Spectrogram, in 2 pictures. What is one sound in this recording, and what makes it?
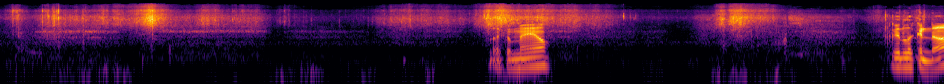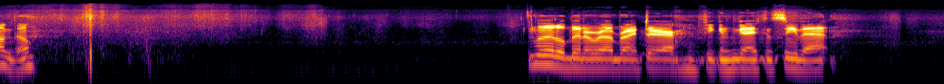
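Dry grass rustles and crackles.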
